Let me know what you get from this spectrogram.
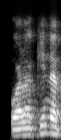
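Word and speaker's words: وَلٰكِنَّ: tetep Sabit ada Sabit walakinna bacanya walakinna tasdid ini Isim Inna apa namanya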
